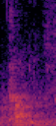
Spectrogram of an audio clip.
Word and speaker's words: Camiz: That is correct, Camiz.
